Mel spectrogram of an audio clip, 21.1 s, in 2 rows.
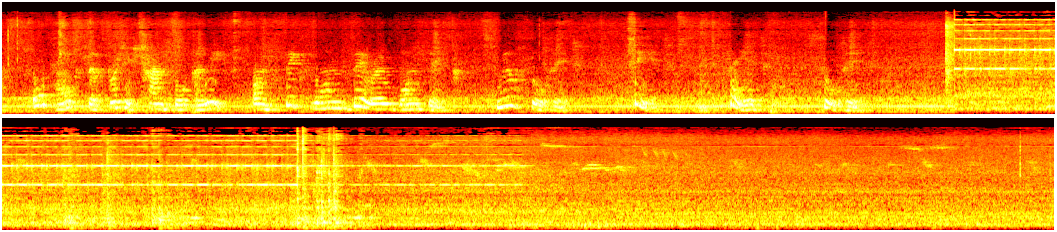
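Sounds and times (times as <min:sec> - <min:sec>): high-pitched door warning tone: 0:09.4 - 0:16.8
train running: 0:09.4 - 0:21.0
sliding doors knocking shut: 0:11.0 - 0:12.6, 0:13.4 - 0:14.3.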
